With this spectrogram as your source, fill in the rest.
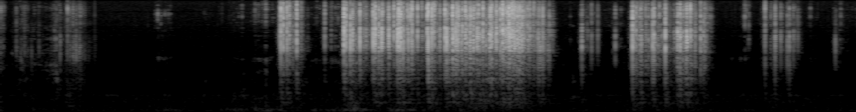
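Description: A utility-knife blade scrapes a hand-sized, solid mint-green soap bar held in the hand, cutting it into gritty cubes. Bright, crisp scraping and crunching come in irregular bursts, with a longer, louder continuous scrape in the middle. The sound is dry and gritty with almost no low end and no ringing.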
